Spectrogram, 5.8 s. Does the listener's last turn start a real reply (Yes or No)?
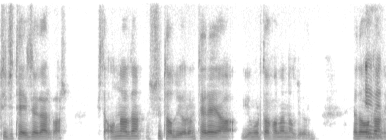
No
